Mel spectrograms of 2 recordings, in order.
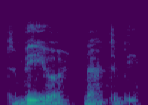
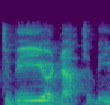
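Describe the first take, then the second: First: It is delivered small, quiet and neutral. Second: It is delivered big and theatrically, overacted.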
